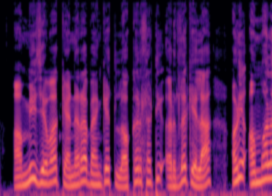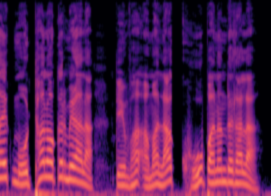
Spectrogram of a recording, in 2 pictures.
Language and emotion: Marathi, happy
